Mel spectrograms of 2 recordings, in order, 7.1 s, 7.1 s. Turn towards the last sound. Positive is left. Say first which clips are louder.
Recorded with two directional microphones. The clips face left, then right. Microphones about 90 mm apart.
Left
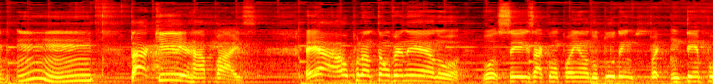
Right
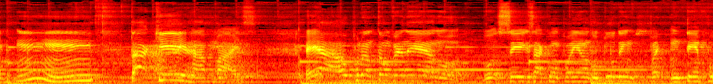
# left 6 dB
turn(degrees=30)  # may be behind; listen again after turning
